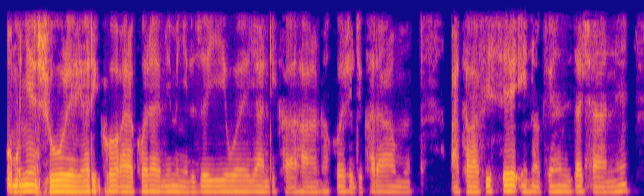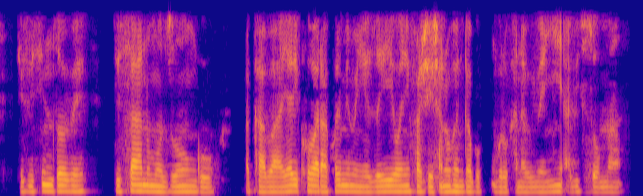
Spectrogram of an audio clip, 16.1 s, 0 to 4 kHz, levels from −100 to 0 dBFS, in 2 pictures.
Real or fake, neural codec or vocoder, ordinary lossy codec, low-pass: fake; codec, 16 kHz, 16 kbps, FreqCodec, larger model; AAC, 24 kbps; 3.6 kHz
